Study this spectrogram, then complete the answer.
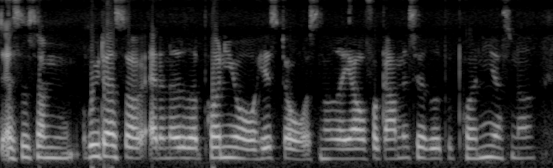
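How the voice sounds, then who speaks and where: A woman speaks at a fairly quick pace in a medium pitch. Her tone is dark and mellow, her intonation flat and monotone. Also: dry, close sound with no echo. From Denmark, Skive (Jutland). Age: 20s. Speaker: elite runner and student. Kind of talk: interview. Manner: hesitant, many fillers.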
